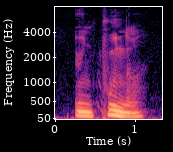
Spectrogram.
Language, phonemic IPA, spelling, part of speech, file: French, /pudʁ/, poudre, noun, Fr-poudre.ogg
- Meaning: 1. dust 2. powder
